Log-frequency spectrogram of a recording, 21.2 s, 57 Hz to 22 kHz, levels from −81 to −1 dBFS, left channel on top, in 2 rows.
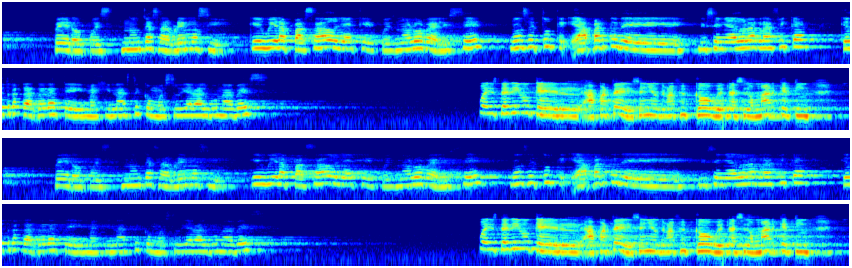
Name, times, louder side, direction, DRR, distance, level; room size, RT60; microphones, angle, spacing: voice 1, 0.7-2.8 3.1-6.1 6.4-10.1 10.5-13.8, left 5 dB, 65° left, 11 dB, 0.6 m, -30 dB
voice 2, 16.6-20.9, equal, ahead, 7 dB, 1.1 m, -27 dB
27.5 x 22.5 x 6.6 m, 2.5 s
head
